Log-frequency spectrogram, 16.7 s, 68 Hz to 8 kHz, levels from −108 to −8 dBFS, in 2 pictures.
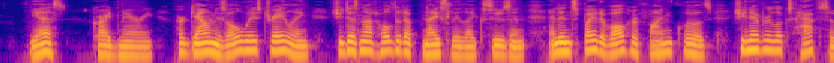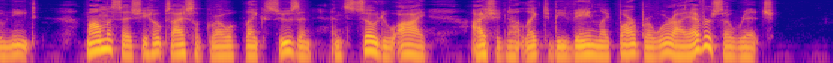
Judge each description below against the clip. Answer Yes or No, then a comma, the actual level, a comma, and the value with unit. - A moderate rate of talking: No, fast, 210 wpm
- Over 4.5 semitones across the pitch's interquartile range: Yes, average, 5.0 semitones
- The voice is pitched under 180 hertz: Yes, low, 135 Hz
